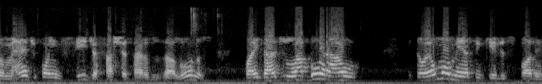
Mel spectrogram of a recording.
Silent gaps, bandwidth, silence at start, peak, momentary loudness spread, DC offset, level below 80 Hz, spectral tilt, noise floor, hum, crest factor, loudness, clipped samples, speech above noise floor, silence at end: none; 16 kHz; 0 s; -10 dBFS; 7 LU; under 0.1%; -46 dBFS; -2.5 dB/octave; -48 dBFS; none; 14 dB; -23 LUFS; under 0.1%; 25 dB; 0 s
